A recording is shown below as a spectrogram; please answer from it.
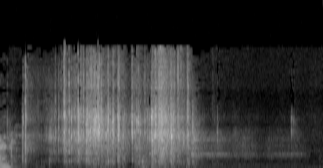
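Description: Plastic food packaging crinkling and rustling as groceries are handled on a counter, dying away about a second and a half in.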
